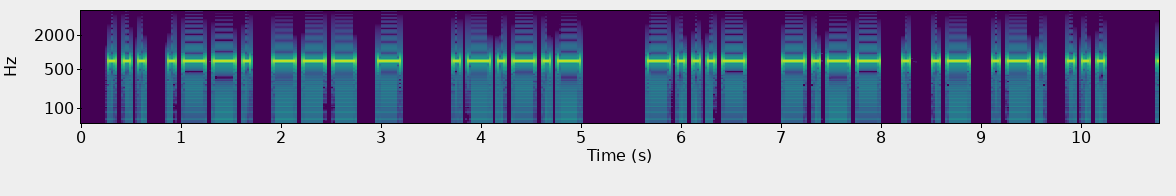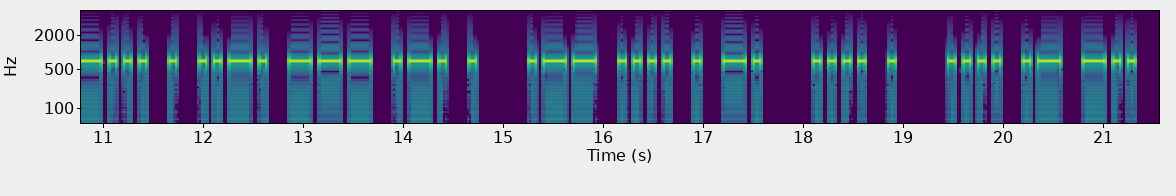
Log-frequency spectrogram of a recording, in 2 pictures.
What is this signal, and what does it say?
Morse code, heard as a keyed tone, about 16 wpm, 700 Hz. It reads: SPOT . <BT> YEARS BEFORE WHEN HE HAD
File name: CW-The-Big-Twoheaded-River-2-16WPM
